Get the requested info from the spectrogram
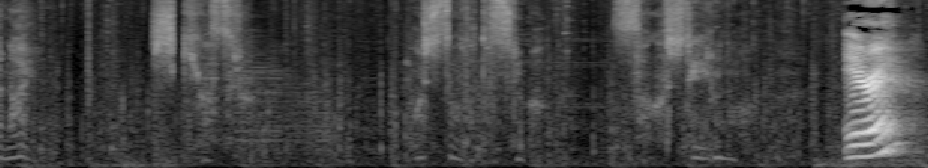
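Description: Hushed, whispery speech in short phrases, then one louder phrase with a rising pitch just before the end.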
